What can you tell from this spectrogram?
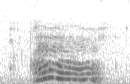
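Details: Female Basset Hound howling along in song with her owner's singing indoors; a single smooth, sustained wavering howl lasting about a second, rising slightly then level before dropping off.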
